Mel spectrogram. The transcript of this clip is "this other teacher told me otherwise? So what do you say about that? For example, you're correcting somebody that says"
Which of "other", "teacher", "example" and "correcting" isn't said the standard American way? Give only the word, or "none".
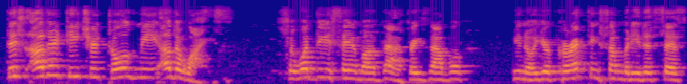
example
